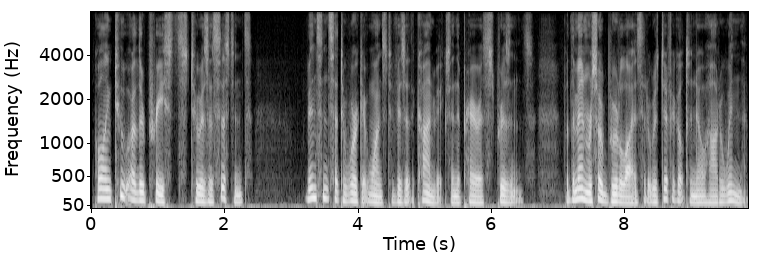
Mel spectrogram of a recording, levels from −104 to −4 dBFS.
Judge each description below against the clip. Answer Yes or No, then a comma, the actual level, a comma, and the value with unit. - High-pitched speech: No, low, 115 Hz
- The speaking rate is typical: No, fast, 225 wpm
